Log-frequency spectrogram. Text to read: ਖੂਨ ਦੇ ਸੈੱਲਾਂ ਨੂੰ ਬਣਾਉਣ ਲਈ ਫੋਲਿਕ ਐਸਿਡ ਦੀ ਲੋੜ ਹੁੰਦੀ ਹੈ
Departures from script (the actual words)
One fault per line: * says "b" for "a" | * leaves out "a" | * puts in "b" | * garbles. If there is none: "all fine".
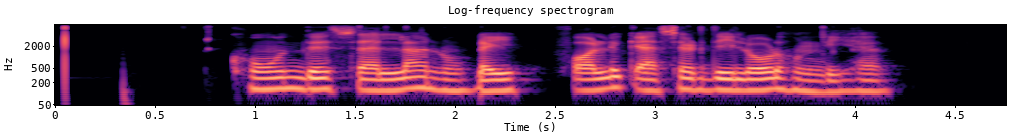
* leaves out "ਬਣਾਉਣ"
